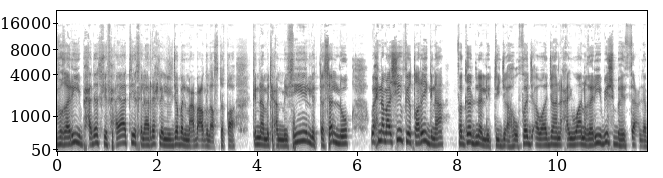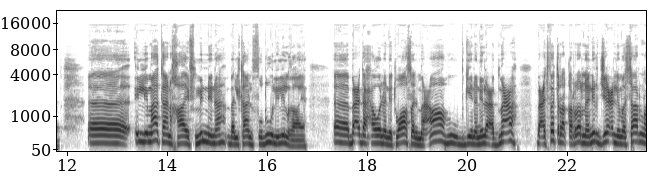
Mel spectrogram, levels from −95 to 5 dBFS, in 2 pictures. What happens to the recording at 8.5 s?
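Nothing goes wrong at 8.5 s; the speech carries on intact through that moment, with no dropout, click or distortion to be heard.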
